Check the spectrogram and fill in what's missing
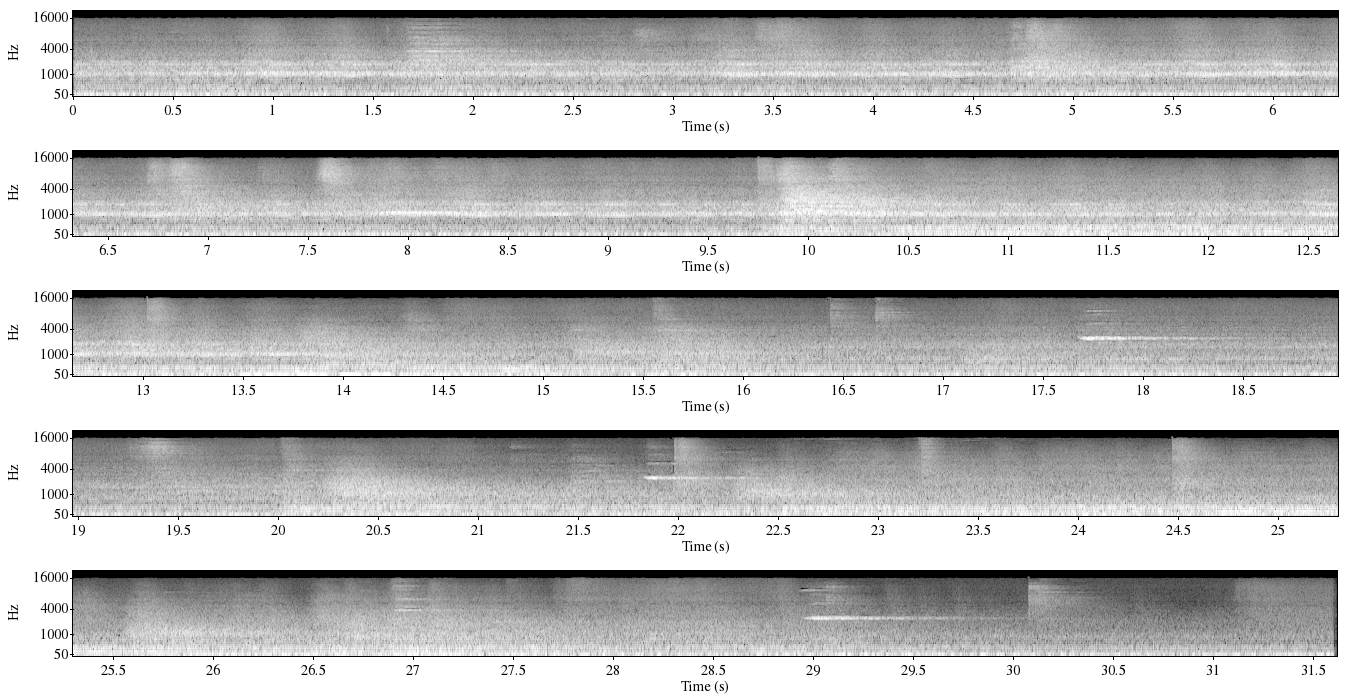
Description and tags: The work of mechanisms in the metalworking workshop.
clatter, construction, hammer, hammering, knock, mechanisms, metalworking, work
